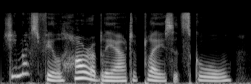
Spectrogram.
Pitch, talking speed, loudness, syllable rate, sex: 220 Hz, 215 wpm, -18 LUFS, 5.9 syllables/s, female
